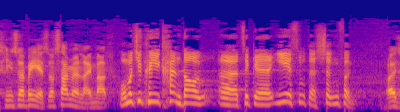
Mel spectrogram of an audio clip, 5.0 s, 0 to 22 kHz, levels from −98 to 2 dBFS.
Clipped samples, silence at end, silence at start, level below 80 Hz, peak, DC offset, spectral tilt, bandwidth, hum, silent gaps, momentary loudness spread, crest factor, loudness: under 0.1%; 0 s; 0 s; -74 dBFS; -4 dBFS; under 0.1%; -2 dB/octave; 12 kHz; none; none; 7 LU; 20 dB; -22 LUFS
